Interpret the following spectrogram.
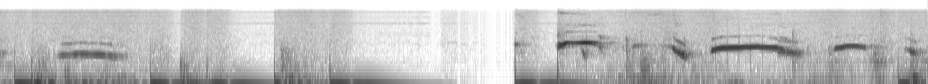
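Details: Four-week-old German Shepherd puppies just after eating a meal, giving high thin whimpering whines that rise and fall in short bends, several overlapping in the second half, with a rumbling handling noise and a brief silent gap.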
